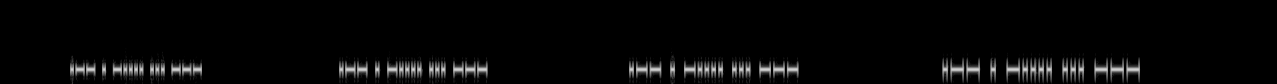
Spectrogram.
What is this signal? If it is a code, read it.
Morse code, heard as a keyed tone, about 37 wpm, 700 Hz. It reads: WE6SO WE6SO WE6SO WE6SO
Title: Speed Racing - USA Call Signs 30wpm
